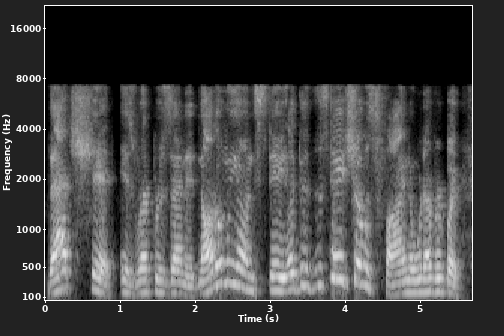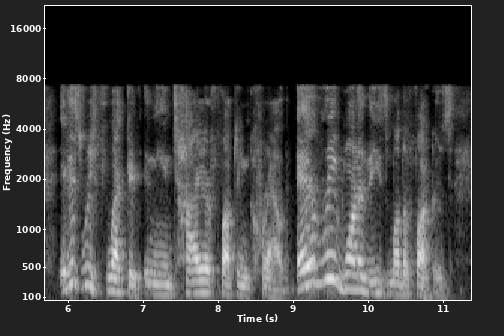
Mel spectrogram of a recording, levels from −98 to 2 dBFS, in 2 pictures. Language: English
